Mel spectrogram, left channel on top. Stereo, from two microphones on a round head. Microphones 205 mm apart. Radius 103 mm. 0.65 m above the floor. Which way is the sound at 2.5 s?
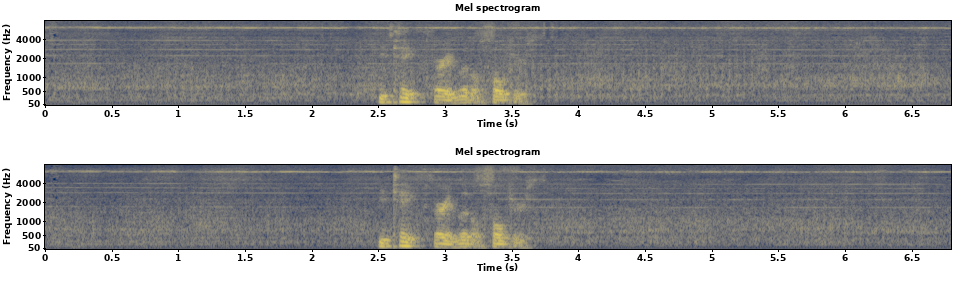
20° right (ahead or behind).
